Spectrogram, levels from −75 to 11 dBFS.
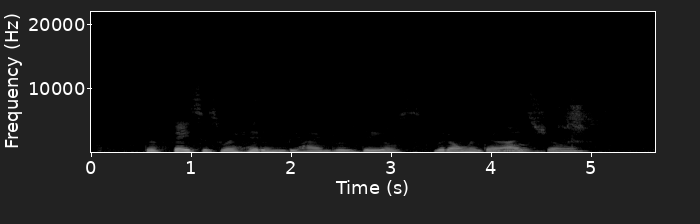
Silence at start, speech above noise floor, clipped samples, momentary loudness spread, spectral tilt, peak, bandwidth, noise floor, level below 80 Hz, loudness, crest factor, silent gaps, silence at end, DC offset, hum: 0.55 s; 32 dB; under 0.1%; 10 LU; -8 dB/octave; -24 dBFS; 13.5 kHz; -71 dBFS; -74 dBFS; -40 LUFS; 16 dB; none; 0.65 s; under 0.1%; none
